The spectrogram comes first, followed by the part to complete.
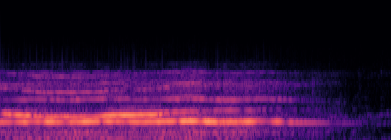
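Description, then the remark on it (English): A fire truck siren wails as the truck arrives at an apartment house, in one long, loud, steady tone that slowly sinks in pitch and fades out at the end, with no voices. “Here comes the fire truck, Tim.”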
